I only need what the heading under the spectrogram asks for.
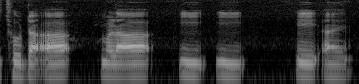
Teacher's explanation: जिन स्वरों के उच्चारण में ओंठ गोल नहीं होते हैं उन्हें क्या कहते हैं, अवृत्ताकार स्वर।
